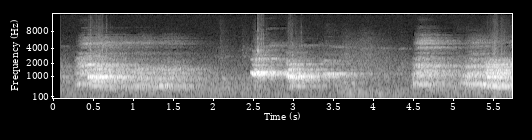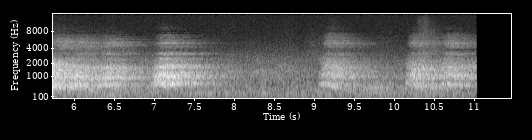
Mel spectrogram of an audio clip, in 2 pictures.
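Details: Dogs barking, recorded April 21, 2017: loud, rough, full-bodied barks, some in quick doubled bursts, with about six bark bouts over eleven seconds separated by short pauses, and no other clear sounds.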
